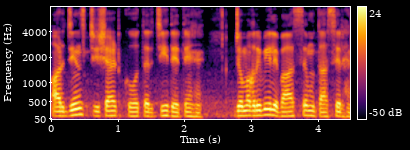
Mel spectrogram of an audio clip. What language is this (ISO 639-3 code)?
urd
